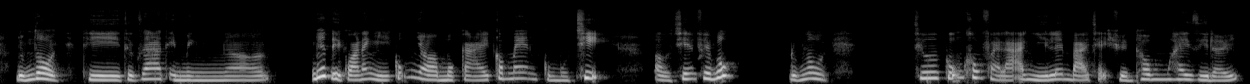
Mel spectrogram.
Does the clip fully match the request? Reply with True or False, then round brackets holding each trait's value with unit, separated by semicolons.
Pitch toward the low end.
False (220 Hz)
